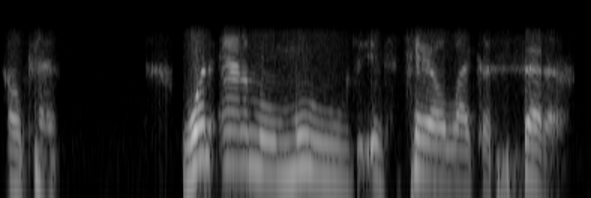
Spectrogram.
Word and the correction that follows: cedar: Am I pronouncing that right? Setter, cedar, C E D A R. A cedar. Cedar.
